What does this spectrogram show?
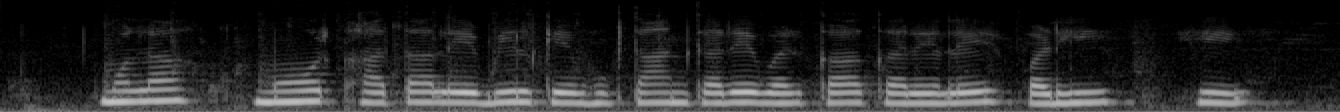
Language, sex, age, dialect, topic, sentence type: Chhattisgarhi, female, 25-30, Eastern, banking, question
